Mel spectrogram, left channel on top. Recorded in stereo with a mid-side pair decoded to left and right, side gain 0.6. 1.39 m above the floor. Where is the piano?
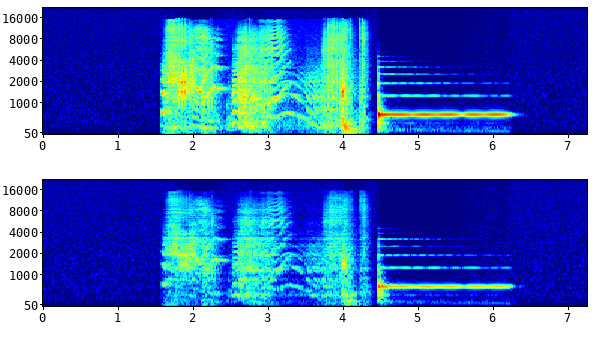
55° left, 0.8 m.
